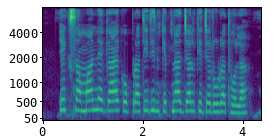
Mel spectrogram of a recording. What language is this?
Bhojpuri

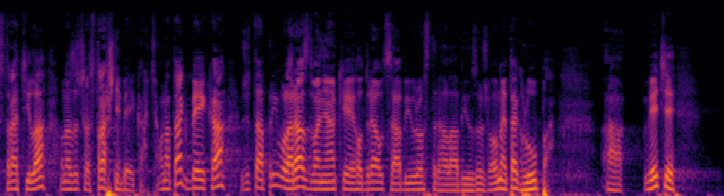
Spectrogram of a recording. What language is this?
Slovak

